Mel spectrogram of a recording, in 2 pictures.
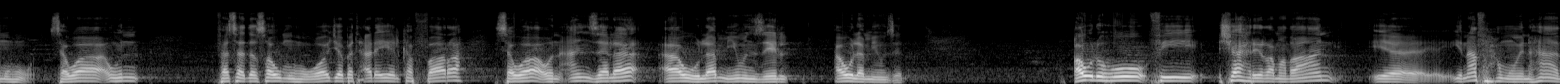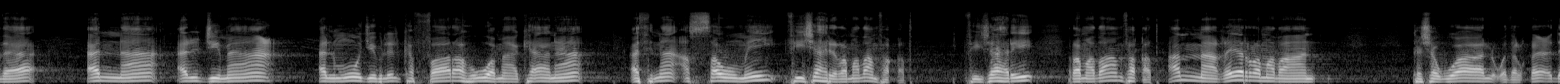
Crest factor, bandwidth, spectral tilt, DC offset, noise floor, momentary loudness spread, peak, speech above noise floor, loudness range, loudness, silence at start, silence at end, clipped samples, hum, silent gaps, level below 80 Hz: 18 dB; 12 kHz; -7 dB/octave; under 0.1%; -54 dBFS; 10 LU; 0 dBFS; 37 dB; 5 LU; -18 LUFS; 0 s; 0 s; under 0.1%; none; none; -50 dBFS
